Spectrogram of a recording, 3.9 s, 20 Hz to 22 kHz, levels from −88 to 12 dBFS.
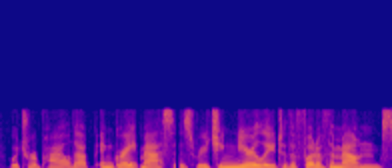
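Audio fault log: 1.02 s and 2.04 s: microphone volume stepped up. The call software judged the microphone too quiet and raised its input gain in single steps, about 7 dB and then about 3 dB, so the speech and the background noise both jump louder together.
1.76 to 1.84 s: packet loss on an ADPCM call. About 40 ms of audio, a couple of packets, became silence, leaving a sharp-edged gap. Afterwards the decoder's predictor and step size no longer match the sender's, so the speech resumes with brief distortion before settling. Around it, the G.722 wideband coding keeps its clear top end.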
